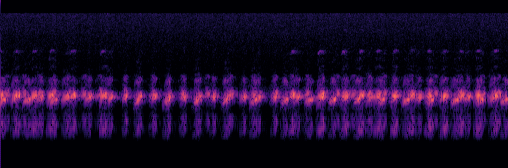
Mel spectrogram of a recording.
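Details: Singing tree frogs at a forest pond at night in mid-April, North-East Italy: dense overlapping chorus of rapid raspy croaks, several pulses per second, pitched mid-high with bright harmonics, no other sounds.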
